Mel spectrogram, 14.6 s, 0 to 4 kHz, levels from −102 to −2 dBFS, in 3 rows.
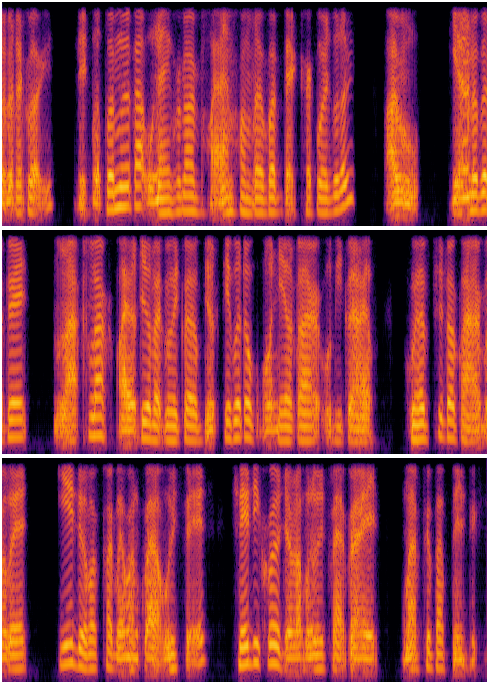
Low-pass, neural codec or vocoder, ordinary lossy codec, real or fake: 3.6 kHz; autoencoder, 44.1 kHz, a latent of 192 numbers a frame, MeloTTS; none; fake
